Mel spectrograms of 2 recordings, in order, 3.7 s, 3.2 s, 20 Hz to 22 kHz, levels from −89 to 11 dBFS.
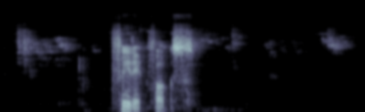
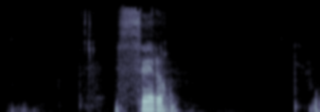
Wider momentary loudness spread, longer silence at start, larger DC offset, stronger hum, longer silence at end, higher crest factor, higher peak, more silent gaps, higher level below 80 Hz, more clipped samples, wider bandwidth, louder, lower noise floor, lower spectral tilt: about the same, 27 LU vs 26 LU; second, 0.25 s vs 1.15 s; neither; neither; first, 0.3 s vs 0.05 s; about the same, 24 dB vs 22 dB; first, 0 dBFS vs -4 dBFS; neither; second, -70 dBFS vs -56 dBFS; neither; second, 13 kHz vs 16.5 kHz; first, -17 LUFS vs -21 LUFS; second, -72 dBFS vs -85 dBFS; second, -3 dB/octave vs -7 dB/octave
